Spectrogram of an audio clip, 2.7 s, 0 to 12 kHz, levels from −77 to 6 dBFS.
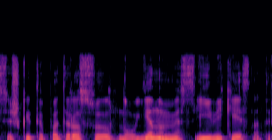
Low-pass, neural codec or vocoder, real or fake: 7.2 kHz; codec, 16 kHz, 4.8 kbps, FACodec; fake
